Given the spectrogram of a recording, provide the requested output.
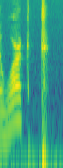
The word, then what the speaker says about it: worked: ніякого іншого звуку тобто після Work ви не кажете оцей звук ніяк ви кажете worked і все lived ВД оце не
